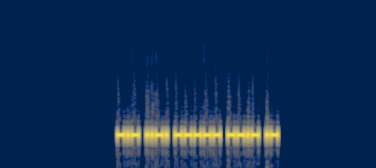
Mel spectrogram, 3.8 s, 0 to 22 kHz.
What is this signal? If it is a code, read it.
Morse code, heard as a keyed tone, about 53 wpm, 700 Hz. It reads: KF0QA
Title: USA Call Signs - 5 Characters - 3x Character Spacing - 50wpm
